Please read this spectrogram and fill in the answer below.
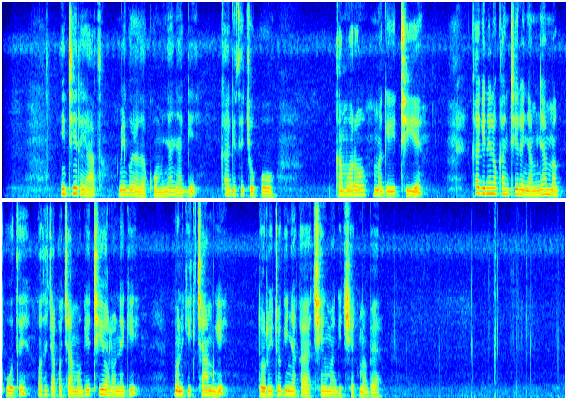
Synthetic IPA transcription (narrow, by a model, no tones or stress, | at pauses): nɪtjeɾejat̪ | mɪɡɔjɛɡakwomɲaɲaɡɪ | kʰaɡɪset͡ʃopo | kamɔɾɔmaɡɪtʰie | kaɡɪnɛnɔkantʰjeɾeɲamɲamːaɡpʰwot̪e | ɔt̪et͡ʃakɔt͡ʃamɔɡɪtʰjɪɔlɔnɛɡɪ | monkikt͡ʃamɡɪ | tɔɾitoɡɪɲakat͡ʃeŋmaɡɪt͡ʃekmabɛr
